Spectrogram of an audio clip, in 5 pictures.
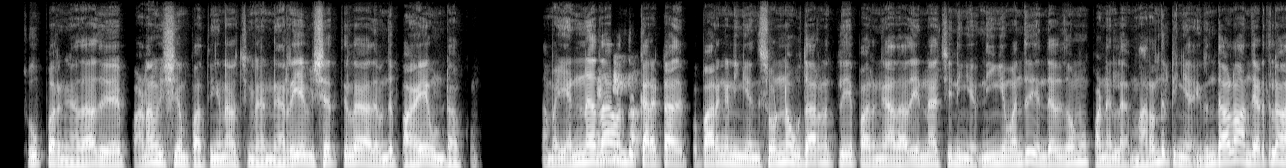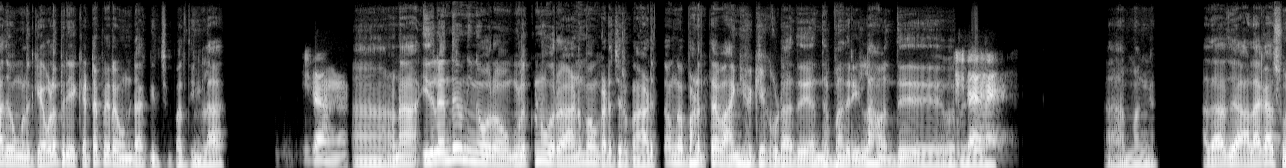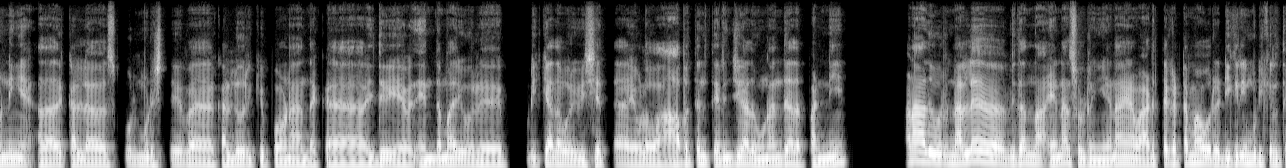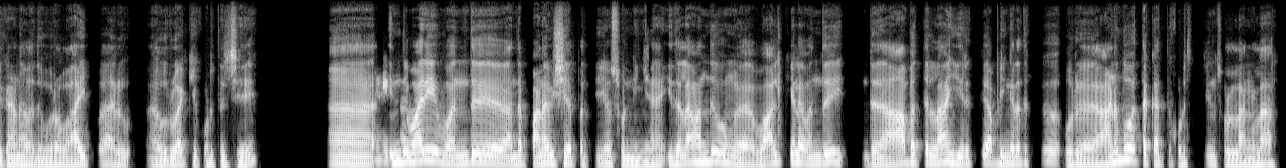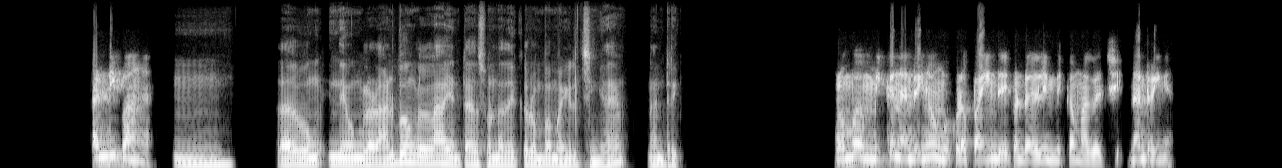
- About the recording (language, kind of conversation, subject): Tamil, podcast, ஆபத்தை எவ்வளவு ஏற்க வேண்டும் என்று நீங்கள் எப்படி தீர்மானிப்பீர்கள்?
- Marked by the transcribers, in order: laughing while speaking: "பணத்த வாங்கி வைக்கக்கூடாது, அந்த மாதிரில்லாம் வந்து ஒரு"; other background noise; in English: "டிகிரி"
